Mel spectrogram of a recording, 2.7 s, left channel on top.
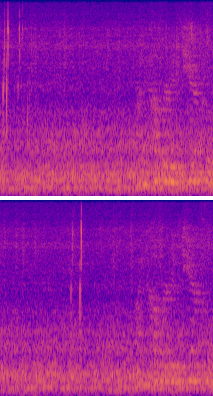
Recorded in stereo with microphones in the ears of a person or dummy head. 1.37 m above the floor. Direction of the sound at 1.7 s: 15° right (ahead or behind).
